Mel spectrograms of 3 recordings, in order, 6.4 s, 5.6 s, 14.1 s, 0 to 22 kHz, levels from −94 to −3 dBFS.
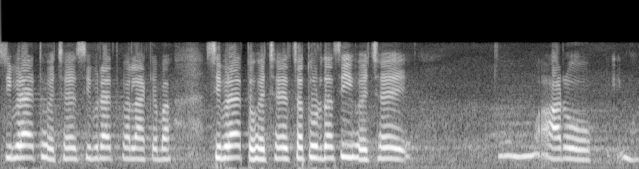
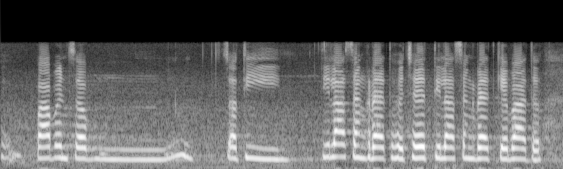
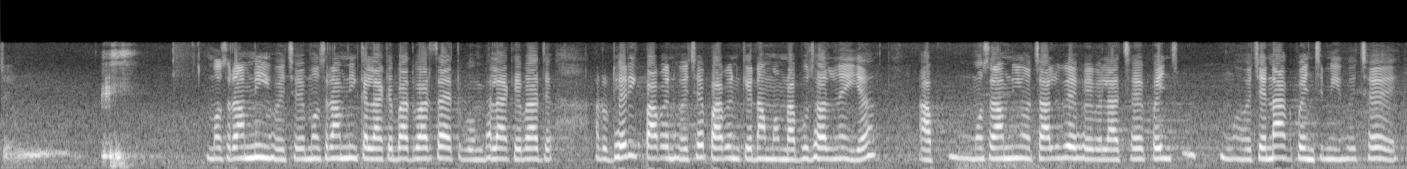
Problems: background sounds at intervals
